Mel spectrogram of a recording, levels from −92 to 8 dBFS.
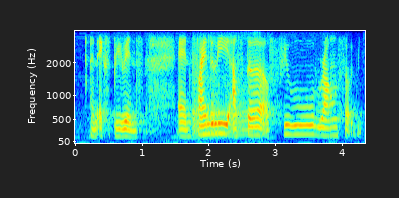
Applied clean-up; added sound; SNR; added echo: none; Fart; 11 dB; none.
